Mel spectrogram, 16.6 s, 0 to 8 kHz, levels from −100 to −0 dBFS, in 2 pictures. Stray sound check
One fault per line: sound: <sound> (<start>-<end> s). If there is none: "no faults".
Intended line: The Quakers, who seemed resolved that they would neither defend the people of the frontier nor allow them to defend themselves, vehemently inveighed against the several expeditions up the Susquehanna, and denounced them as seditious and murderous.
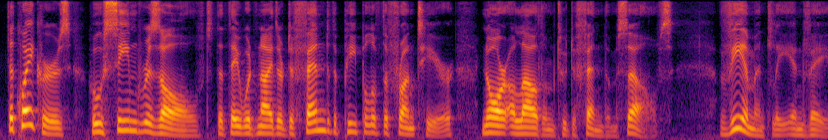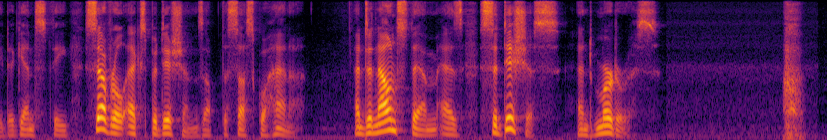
sound: breath (16.1-16.4 s)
